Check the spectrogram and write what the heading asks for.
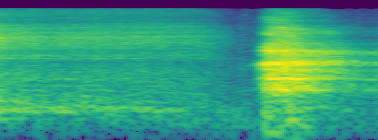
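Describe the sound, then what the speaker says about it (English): A single deep breath drawn in close to the microphone, a soft airy inhale rising suddenly after a quieter steady exhale, with no talking. "Can I breathe deeper right now?"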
